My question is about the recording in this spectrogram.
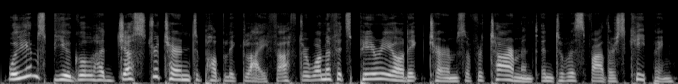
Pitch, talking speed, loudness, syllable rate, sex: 195 Hz, 175 wpm, -20 LUFS, 5.3 syllables/s, female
